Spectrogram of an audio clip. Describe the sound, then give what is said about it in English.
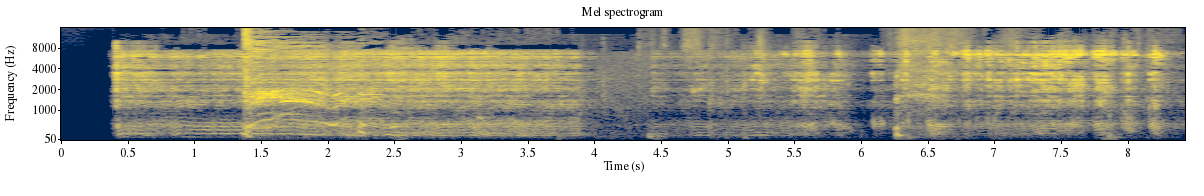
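A long, loud fart sound effect, buzzing and rippling for several seconds before trailing off into rougher, sputtering bursts. “Long fart. Here comes a long fart.”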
